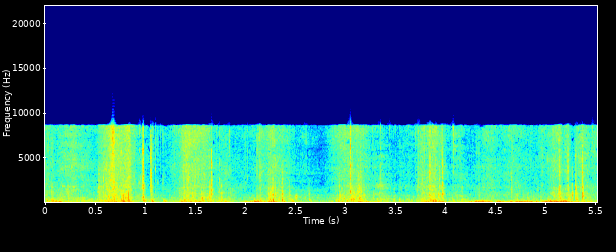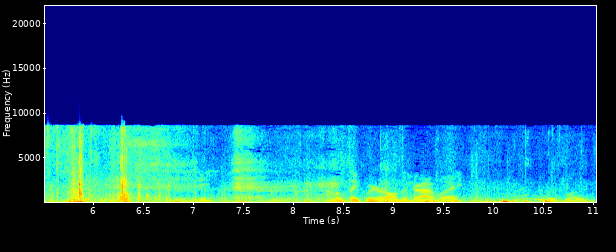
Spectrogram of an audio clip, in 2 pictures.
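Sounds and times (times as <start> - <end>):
plastic and paper bags rustling: 0.0 - 6.9
footsteps crunching in snow: 0.0 - 11.0.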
